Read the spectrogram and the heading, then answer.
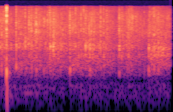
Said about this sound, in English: Isn't that great? That deserves some applause right there.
